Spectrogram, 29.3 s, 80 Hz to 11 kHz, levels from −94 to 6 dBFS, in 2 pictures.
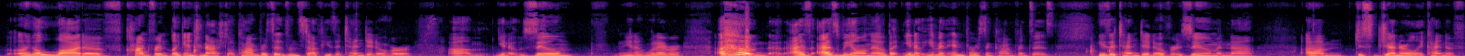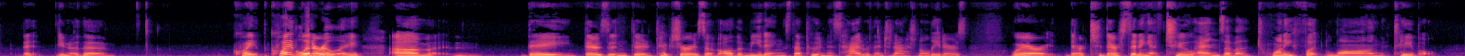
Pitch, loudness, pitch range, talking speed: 220 Hz, -20 LUFS, 210-240 Hz, 160 wpm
